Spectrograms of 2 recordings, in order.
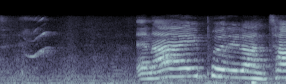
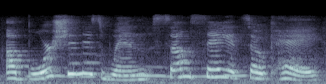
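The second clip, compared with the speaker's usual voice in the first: put-on reading to children; 5 dB quieter than usual. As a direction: read the rhymes gently to a child. Reads picture book aloud.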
